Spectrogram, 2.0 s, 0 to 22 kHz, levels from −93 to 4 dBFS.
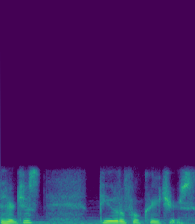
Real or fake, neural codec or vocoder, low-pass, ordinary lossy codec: fake; codec, 16 kHz, 6 kbps, DAC; 5.4 kHz; Opus, 24 kbps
